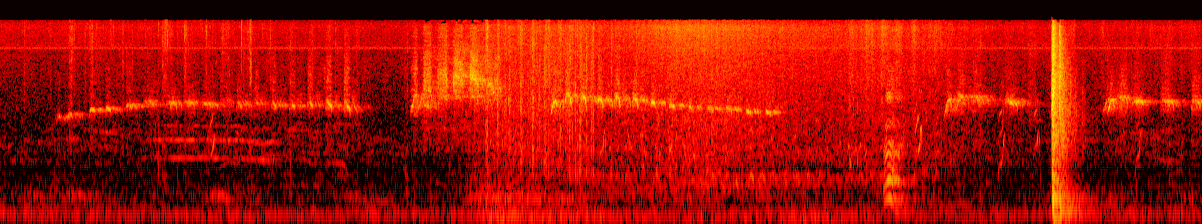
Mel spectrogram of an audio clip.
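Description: Francolins dust-bathing in dry soil: rustling and wing flutters as they shuffle and flick dirt, with a knock and then a louder sharp knock near the end. A thin, steady high tone comes and goes in the background.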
